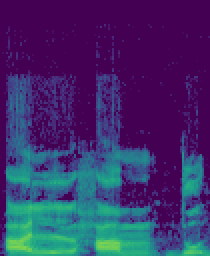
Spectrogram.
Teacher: دال باندې پیش چې شونډې به ګول شي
